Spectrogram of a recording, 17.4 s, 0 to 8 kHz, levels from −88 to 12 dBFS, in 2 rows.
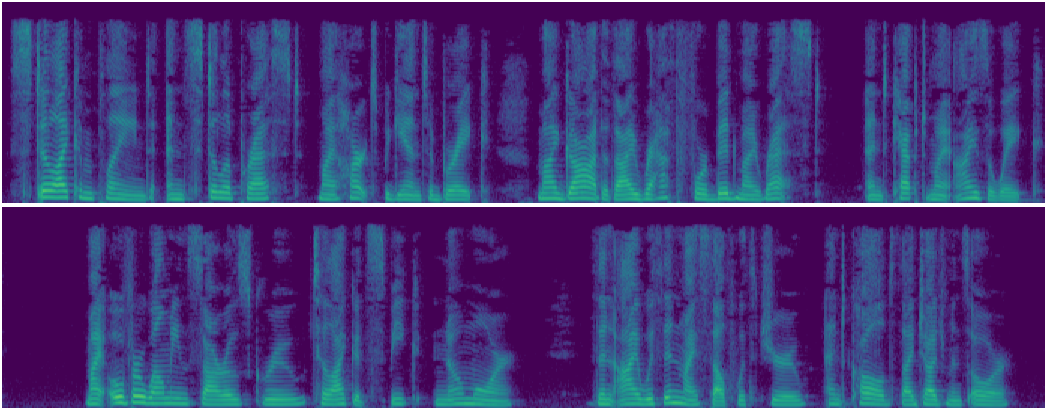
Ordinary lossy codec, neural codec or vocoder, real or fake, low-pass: MP3, 48 kbps; none; real; 7.2 kHz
